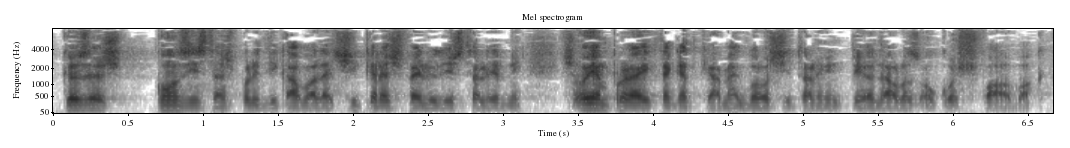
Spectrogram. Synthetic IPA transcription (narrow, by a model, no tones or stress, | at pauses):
kø̞zø̞ʃ | ko̞nzist̪ɛnʃpo̞lit̪ikaːbɒlːɛcʃikɛɾɛʃfɛjløːd̪eːʃt̪ɛleːrnieːʃo̞jɒmpro̞jɛk̚t̪ɛkɛt̪kɛlmɛɡʋɒloːʃiːt̪ɒnimint̪̚peːld̪aːulɒzo̞ko̞ʃfɒ̰lvɒ̰k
